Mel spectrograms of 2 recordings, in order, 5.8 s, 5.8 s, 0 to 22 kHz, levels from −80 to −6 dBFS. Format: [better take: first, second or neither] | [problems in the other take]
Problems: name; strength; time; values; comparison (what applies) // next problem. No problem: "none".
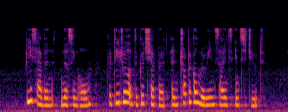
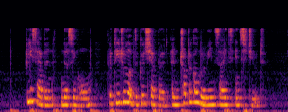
first | background sound (Walk, footsteps); 14 dB below the speech // room echo; dies away in 0.3 s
